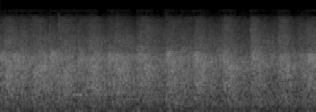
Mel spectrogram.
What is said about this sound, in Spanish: Pues vamos a recibir con un fuerte aplauso a los niños y niñas del Colegio Virgen del Carmen.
